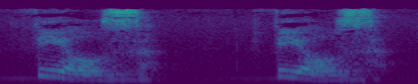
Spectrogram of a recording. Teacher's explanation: Feel, vibration in my vocal cords. That's a voiced sound. Therefore, the S sounds like Z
